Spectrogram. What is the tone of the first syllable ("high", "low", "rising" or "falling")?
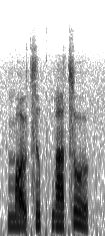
low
